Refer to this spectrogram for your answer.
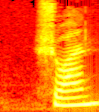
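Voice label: "shuan", Mandarin Chinese pinyin, second tone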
